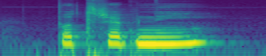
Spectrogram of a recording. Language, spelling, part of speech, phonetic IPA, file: Czech, potřebný, adjective, [ˈpotr̝̊ɛbniː], Cs-potřebný.ogg
- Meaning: 1. necessary, needed 2. poor, in need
